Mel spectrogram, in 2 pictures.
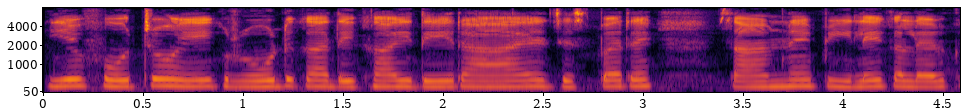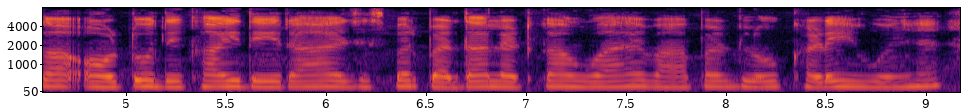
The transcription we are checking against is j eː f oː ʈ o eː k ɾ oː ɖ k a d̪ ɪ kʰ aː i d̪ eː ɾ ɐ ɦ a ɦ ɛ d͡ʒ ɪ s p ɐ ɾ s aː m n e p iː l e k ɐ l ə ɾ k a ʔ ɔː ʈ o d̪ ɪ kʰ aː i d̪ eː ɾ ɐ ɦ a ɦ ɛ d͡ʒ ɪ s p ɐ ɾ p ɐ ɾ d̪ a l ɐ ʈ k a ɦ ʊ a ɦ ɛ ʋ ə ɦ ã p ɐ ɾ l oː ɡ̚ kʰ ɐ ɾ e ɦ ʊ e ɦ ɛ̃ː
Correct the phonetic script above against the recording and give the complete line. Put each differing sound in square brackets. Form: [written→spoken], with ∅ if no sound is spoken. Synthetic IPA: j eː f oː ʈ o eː k ɾ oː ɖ k a d̪ ɪ kʰ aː i d̪ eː ɾ ɐ ɦ a ɦ ɛ d͡ʒ ɪ s p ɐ ɾ s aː m n e p iː l e k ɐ l ə ɾ k a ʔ ɔː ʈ o d̪ ɪ kʰ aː i d̪ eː ɾ ɐ ɦ a ɦ ɛ d͡ʒ ɪ s p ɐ ɾ p ɐ ɾ d̪ a l ɐ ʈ k a ɦ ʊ a ɦ ɛ ʋ [ə→ɐ] ɦ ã p ɐ ɾ l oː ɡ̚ kʰ ɐ [ɾ→ɽ] e ɦ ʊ e ɦ ɛ̃ː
